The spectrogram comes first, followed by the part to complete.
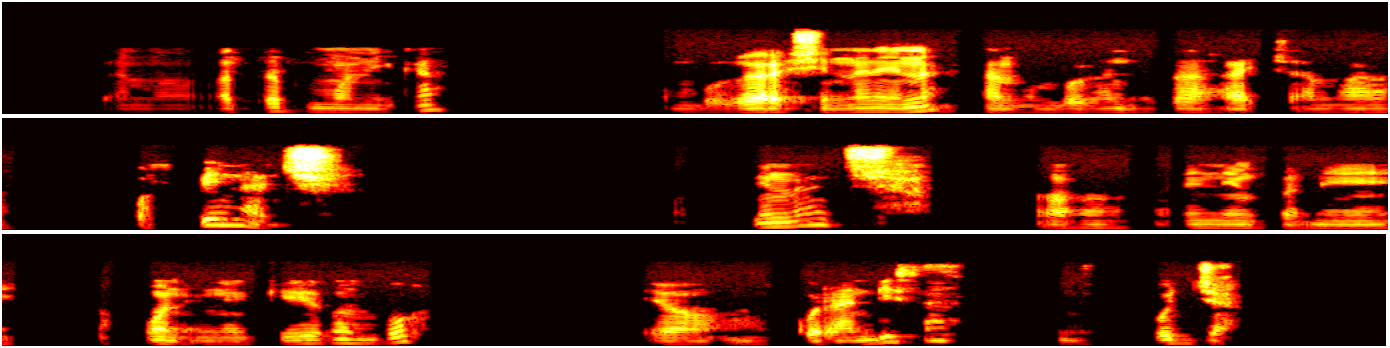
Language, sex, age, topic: Oshiwambo, male, 18-24, agriculture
